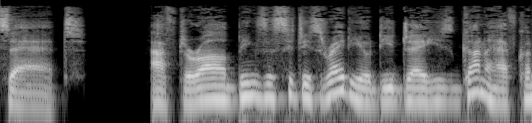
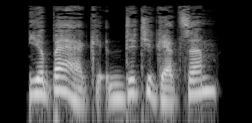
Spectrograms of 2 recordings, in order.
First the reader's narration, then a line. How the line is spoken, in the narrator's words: She asked excitedly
